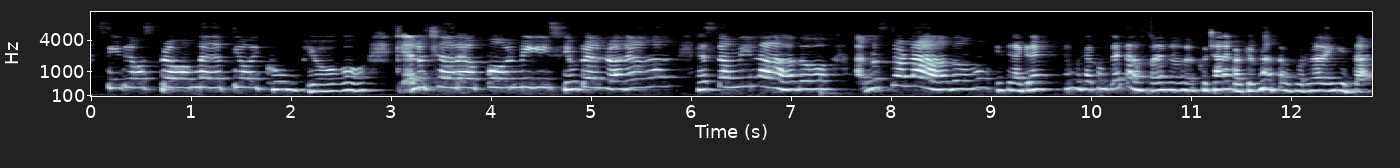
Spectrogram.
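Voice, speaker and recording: The speech comes at a fairly slow pace with ordinary pitch variation. There is audible room echo and noticeable background noise. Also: woman, high pitch for a woman. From Cuba. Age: 30s. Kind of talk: testimony.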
